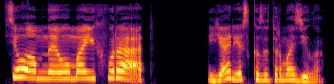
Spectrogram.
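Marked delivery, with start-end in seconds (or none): 0.0-1.6 slow, high, drawn-out wail; plaintive gargoyle wail. Acted. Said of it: "прервало жалобное".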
